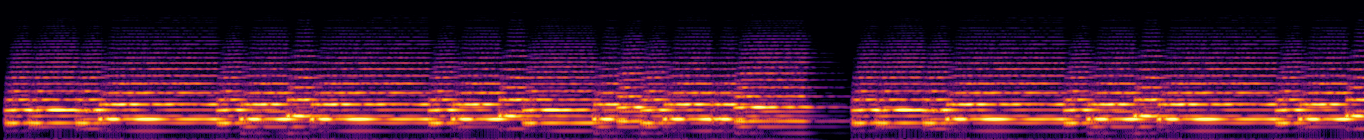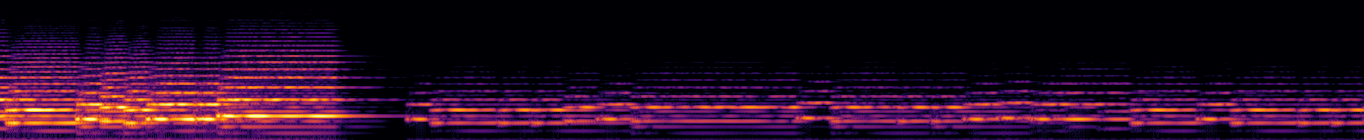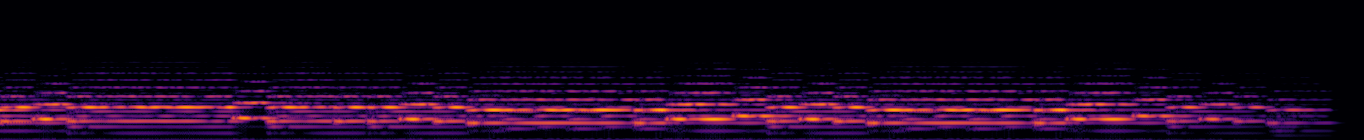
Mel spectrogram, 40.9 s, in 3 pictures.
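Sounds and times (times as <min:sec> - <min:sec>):
horn: 0:00.1 - 0:40.6.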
